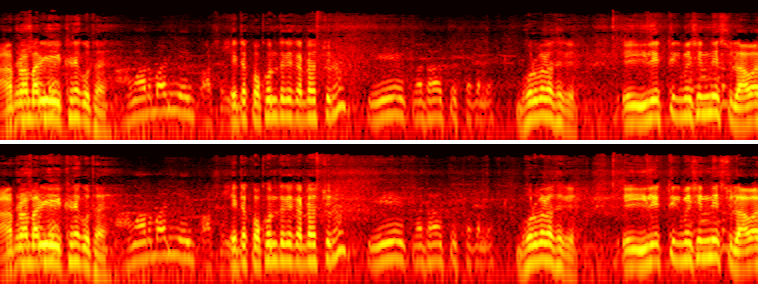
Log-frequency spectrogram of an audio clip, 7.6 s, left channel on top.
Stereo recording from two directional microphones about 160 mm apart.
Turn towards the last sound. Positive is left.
turn(degrees=5)  # may be behind; listen again after turning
